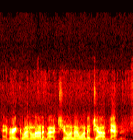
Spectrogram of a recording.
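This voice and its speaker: A man playing a driven, commanding gentleman with formal, forceful diction in 1940s radio drama. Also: mid-range voice, wildly swooping pitch, racing, creaky, husky, narrow, tinny audio, heavily acted. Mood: firm, persuasive.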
